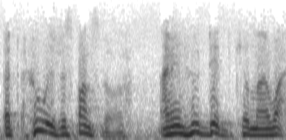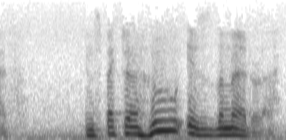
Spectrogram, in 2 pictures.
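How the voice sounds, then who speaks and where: An actor playing an anxious, politely hesitant estranged husband under suspicion in an old-time radio drama. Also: male voice, medium pitch, very animated, moderate pace, breathy edge. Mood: worried, questioning. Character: anxious estranged husband suspected of his wife's murder. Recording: tinny, hissy old radio recording.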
